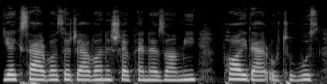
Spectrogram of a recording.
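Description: Woman narrating a novel in steady tones. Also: medium pitch. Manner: steady, measured reading. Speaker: storyteller.

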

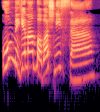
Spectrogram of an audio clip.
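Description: A woman reads the part of a middle-aged father who bristles at every remark, heated and defensive, his voice climbing louder. The voice sits high and bright for a man. It is a storybook reading, not a radio play. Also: expressive. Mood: angry.

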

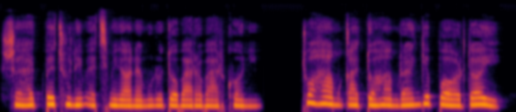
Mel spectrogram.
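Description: A woman voicing a stern, grim male rebel leader in an audiobook, speaking in a low, gruff, commanding way. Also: steady tone, warm tone, no room sound, clean studio sound, lightly acted. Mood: scheming. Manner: commanding, plotting. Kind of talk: audiobook character voice.

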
